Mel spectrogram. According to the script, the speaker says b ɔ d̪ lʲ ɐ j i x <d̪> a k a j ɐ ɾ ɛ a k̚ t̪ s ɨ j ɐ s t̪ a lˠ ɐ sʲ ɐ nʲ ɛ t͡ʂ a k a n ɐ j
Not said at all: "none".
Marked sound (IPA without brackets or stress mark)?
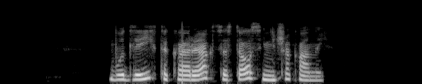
t̪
